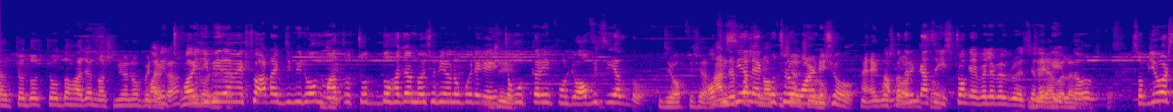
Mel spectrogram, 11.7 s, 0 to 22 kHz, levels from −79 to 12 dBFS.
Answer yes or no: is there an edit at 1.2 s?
no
